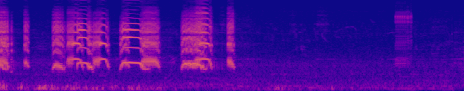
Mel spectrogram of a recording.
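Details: Red-crowned crane calling: a burst of loud, ringing trumpet notes over the first three seconds, then quiet background hiss with one short, fainter call near the end.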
